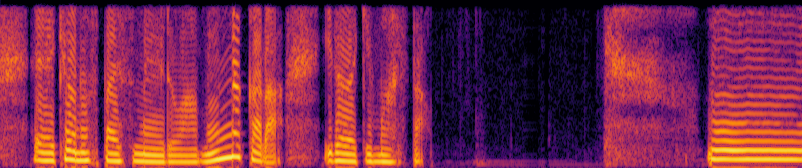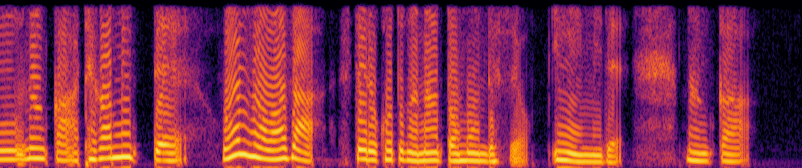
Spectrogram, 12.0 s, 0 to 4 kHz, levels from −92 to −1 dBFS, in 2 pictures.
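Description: Hard clipping runs through the whole clip: the speech was driven about 12 dB past what one stage could pass, so roughly a sixth of the samples are sliced flat. The flattened peaks add high harmonics, heard as a harsh fuzz on every loud syllable, sitting inside a band that stops at 4 kHz, which fits a G.711 mu-law call path.

A short stall from a late packet occurs from 3.94 to 4.06 s. The packet arrived late and the jitter buffer ran dry, so the receiver held the last sound for 96 ms before resuming at the same point. Nothing is lost, but one sound drags with a slight buzz or dip.

A skip ahead follows from 4.08 to 4.13 s. With later audio already queued, roughly 70 ms of speech was discarded to pull the delay back down. About 30 ms of fill bridges the jump, and the two sides are joined almost directly.

A jitter buffer slow-down runs from 4.27 to 4.46 s. Needing reserve again, the receiver repeated pitch periods, adding 46 ms and playing at 80% speed. 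The pitch stays put while the sounds stretch out.

A jitter buffer speed-up runs from 9.03 to 9.65 s. With too much audio buffered, the receiver trimmed short pitch-period pieces, roughly 70 ms in all, for 112% speed. The speech sounds hurried at unchanged pitch.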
